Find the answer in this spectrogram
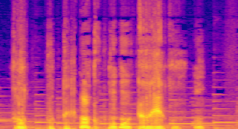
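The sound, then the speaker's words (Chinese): A person imitates the piglet Polly with a quick, uneven run of about seven nasal oinks and grunts, some rising into higher squeals, fairly loud and with no other sounds. “小猪波利也跟着叫。”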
